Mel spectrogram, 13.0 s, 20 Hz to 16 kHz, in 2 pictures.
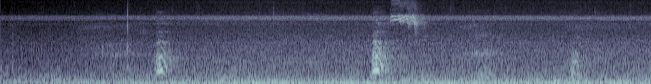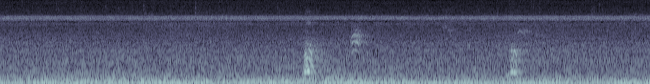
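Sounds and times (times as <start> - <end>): dog barking: 1.5 - 1.8, 3.7 - 4.1, 5.7 - 5.9, 9.5 - 9.8, 11.6 - 11.8.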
